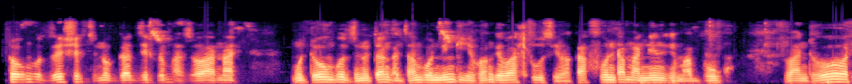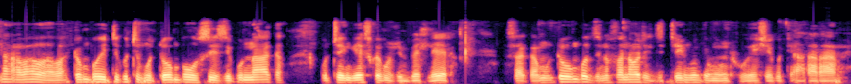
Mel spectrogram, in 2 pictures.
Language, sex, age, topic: Ndau, female, 36-49, health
